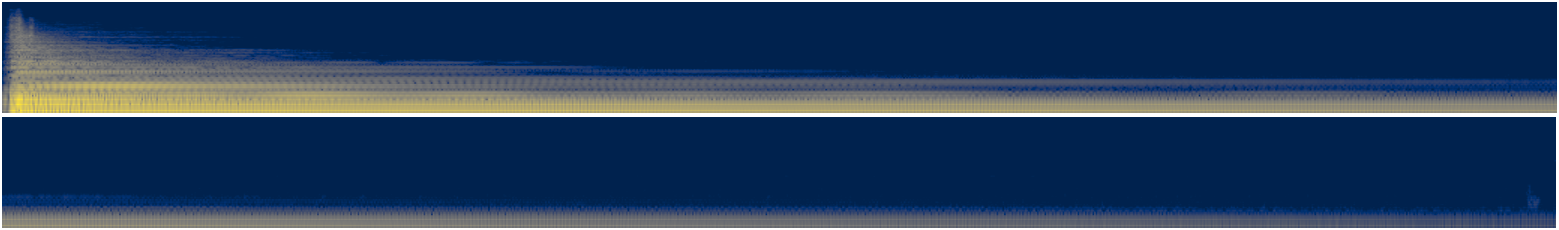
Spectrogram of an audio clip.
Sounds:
guitar
musical instrument
plucked string instrument
music

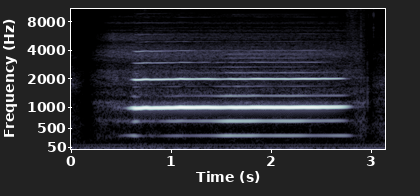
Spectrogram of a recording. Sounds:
music
musical instrument
wind instrument

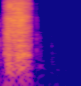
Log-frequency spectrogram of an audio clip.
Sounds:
tearing

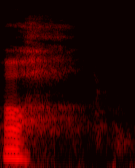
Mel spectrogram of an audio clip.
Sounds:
human voice
sigh

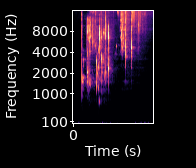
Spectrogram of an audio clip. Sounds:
water
liquid

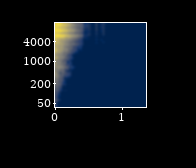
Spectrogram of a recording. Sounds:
musical instrument
music
percussion
tambourine

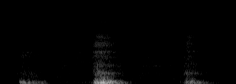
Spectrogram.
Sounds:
breathing
respiratory sounds

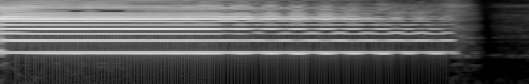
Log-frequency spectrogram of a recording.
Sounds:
woodwind instrument
music
musical instrument

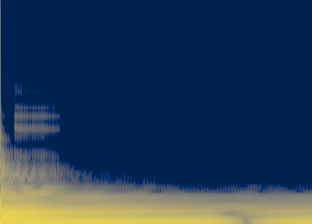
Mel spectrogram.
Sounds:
guitar
musical instrument
bass guitar
plucked string instrument
music

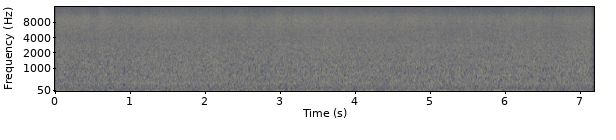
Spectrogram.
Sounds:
water
stream

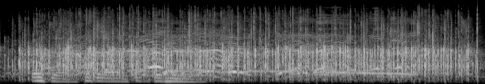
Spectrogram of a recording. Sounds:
crowd
human voice
human group actions
cheering
applause

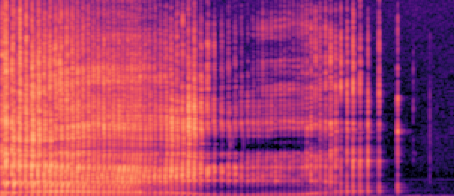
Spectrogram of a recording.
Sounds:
eructation

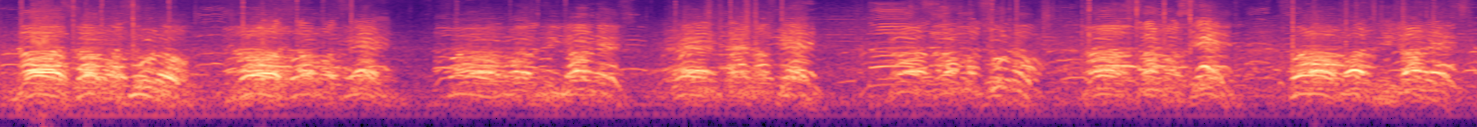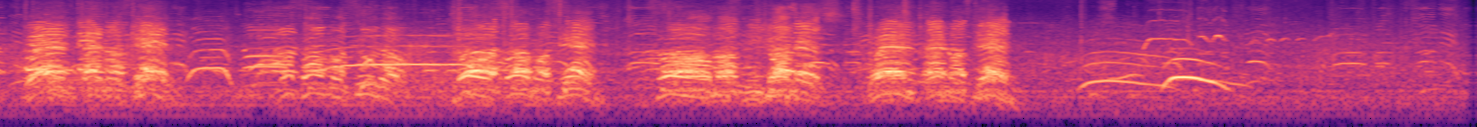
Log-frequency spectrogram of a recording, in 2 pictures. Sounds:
singing
human voice

